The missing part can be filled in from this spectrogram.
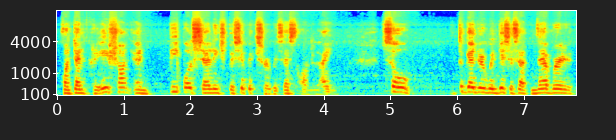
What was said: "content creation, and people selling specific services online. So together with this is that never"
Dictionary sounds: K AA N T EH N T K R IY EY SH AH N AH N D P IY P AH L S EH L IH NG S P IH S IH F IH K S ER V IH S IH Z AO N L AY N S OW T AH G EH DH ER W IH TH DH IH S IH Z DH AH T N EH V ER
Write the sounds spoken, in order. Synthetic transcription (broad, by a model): K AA N T EH N T K R IY EY SH AH N AH N D P IY P AH L S EH L IH NG S P IH S IH F IH K S ER V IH S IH S AO N L AY N S OW T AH G EH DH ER W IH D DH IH S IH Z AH T N EH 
